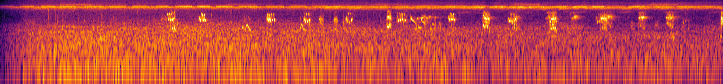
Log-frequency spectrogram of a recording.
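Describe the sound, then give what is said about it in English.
A pine warbler sings in many short, high bursts of notes, scattered irregularly over a loud, steady, high-pitched insect drone that runs throughout. “Pine warbler.”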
